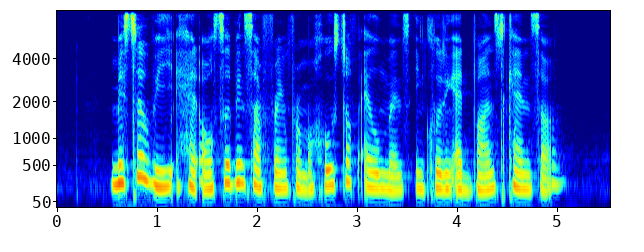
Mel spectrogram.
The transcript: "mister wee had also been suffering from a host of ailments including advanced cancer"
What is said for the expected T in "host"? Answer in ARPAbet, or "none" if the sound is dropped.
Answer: T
